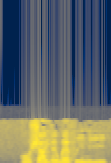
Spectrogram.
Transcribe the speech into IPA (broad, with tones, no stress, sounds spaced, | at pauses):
k o˦ ʃ a˦˨ j ɛ˨˦ w ɛ˦ f i˦˨ n i˨˦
